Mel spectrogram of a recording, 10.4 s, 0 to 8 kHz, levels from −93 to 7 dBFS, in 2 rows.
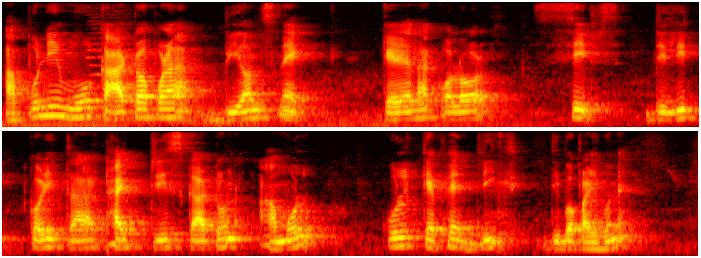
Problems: background sounds at intervals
